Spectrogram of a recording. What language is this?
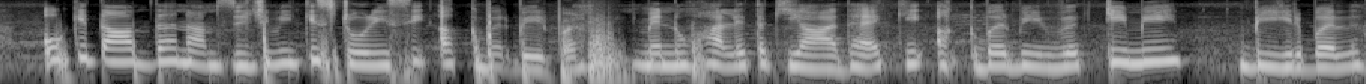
Punjabi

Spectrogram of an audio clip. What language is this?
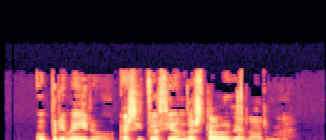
Galician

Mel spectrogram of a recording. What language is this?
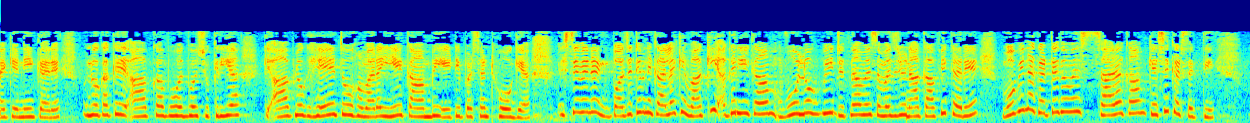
Urdu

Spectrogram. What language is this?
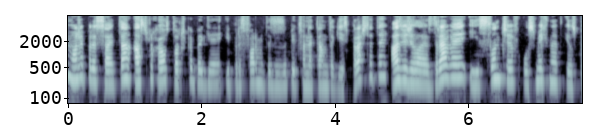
Bulgarian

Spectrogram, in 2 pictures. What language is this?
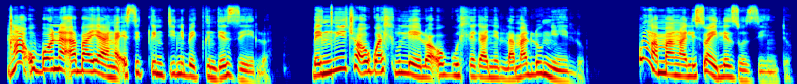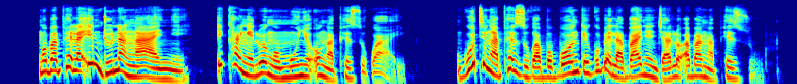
North Ndebele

